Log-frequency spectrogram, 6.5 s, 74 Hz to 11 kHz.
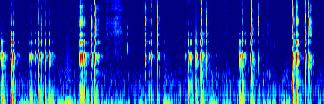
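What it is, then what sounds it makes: Notebook tapped. A paper notebook is tapped at both fast and slow paces, giving about sixteen short, dry clicking taps in uneven clusters. Each tap has a hollow tone near 730 Hz with brighter overtones and dies away almost at once, over a quiet background.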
